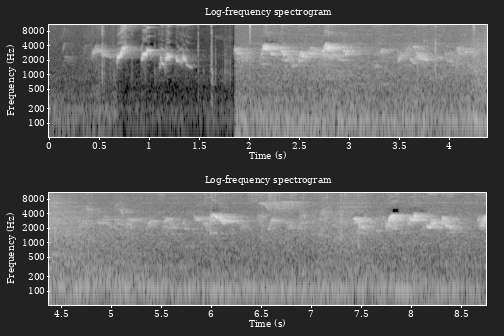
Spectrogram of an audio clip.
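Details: Red-whiskered bulbul, a decoy bird brought out to lure and tame a wild bulbul in a fighting trap; after a rough handling noise, bright warbling chirps and short whistled phrases repeat over steady low rumble outdoors.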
